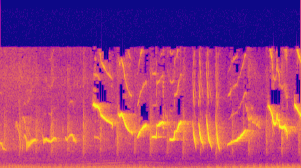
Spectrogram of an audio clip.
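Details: Oriental white-eye singing energetically, a song used for training other birds or luring them: fast, high, twittering phrases of slurred whistles and sharp chirps over a faint low background hum.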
